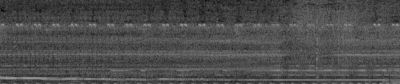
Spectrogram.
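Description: Motorcycle engine running with a fast, even low pulsing, under a single whining tone that slowly drops in pitch.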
